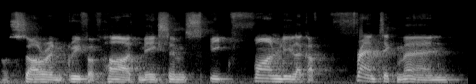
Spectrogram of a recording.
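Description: A man's voice: mid-range voice, steady tone, measured pace, a bit bright, close to an everyday voice. Man acting a grave, echoey-sounding noble. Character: grave nobleman reporting on a grieving king. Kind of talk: Shakespearean staged reading. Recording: echoing, slightly noisy home recording.

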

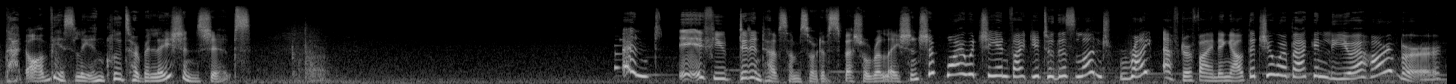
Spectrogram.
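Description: A woman's voice: high voice, huge pitch swings, normal speed, a little hiss or hum, exaggerated voice. A woman voicing a curious young merchant woman in a video game, chatty, inquisitive and a little gossipy. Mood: teasing.

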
